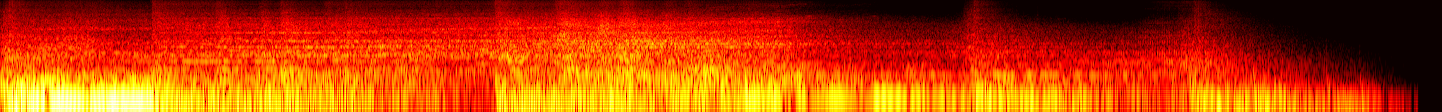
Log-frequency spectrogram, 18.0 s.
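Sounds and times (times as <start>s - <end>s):
short music: 0.0s - 12.7s.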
